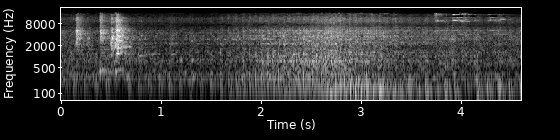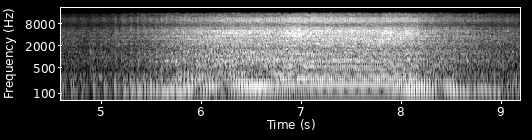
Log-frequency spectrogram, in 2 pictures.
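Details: Honda Supra X 125 after clutch-side rebuild: idle rises into a smooth rev and settles with no scraping or metallic rasp; earlier metal-grinding noise in the clutch case is gone, normal running.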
